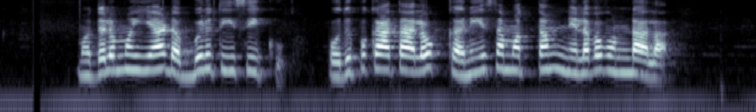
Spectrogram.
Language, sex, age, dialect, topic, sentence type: Telugu, female, 18-24, Utterandhra, banking, statement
